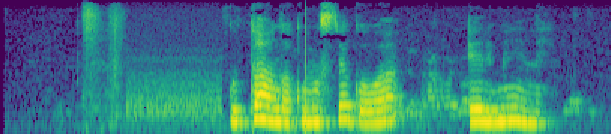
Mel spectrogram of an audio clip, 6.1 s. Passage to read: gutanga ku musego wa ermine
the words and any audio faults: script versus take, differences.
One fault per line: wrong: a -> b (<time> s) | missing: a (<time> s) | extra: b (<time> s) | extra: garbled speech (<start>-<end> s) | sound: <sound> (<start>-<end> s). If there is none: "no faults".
no faults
